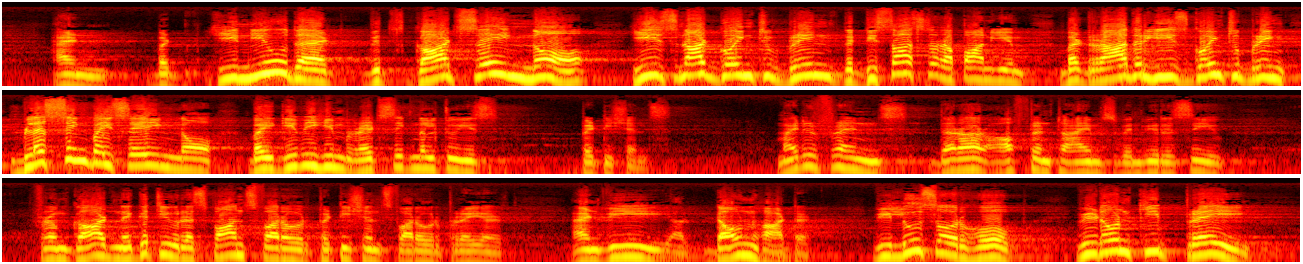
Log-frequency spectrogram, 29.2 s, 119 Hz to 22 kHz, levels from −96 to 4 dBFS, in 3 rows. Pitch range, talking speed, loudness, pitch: 135-210 Hz, 145 wpm, -21 LUFS, 170 Hz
